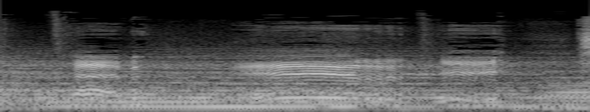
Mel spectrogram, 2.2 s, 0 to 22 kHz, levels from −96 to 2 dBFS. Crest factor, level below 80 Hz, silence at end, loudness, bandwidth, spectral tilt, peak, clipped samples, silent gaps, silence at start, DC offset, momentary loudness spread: 16 dB; -46 dBFS; 0 s; -24 LUFS; 11 kHz; -5.5 dB/octave; -10 dBFS; under 0.1%; none; 0 s; under 0.1%; 8 LU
